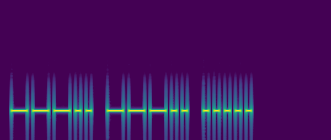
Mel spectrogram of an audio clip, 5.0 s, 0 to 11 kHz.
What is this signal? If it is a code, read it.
Morse code, heard as a keyed tone, about 15 wpm, 700 Hz. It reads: 885
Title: CWT Exchange 15wpm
